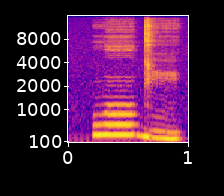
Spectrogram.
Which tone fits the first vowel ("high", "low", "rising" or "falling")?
high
